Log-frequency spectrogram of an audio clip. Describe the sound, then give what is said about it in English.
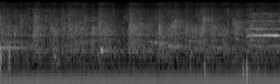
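An audience in a church claps hands together, a steady, dense patter of many overlapping claps that swells slightly toward the end, with no clear speech. “clap two hands together.”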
